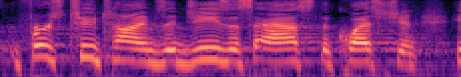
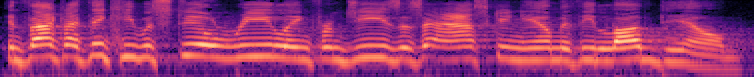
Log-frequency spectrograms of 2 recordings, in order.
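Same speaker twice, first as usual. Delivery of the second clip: ordinary talk, nothing marked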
